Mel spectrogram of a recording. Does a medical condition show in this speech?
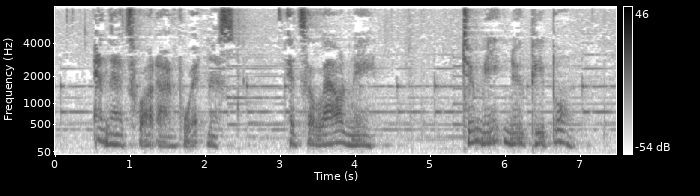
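Yes: ALS; wheelchair user; diagnosed 5 years ago.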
